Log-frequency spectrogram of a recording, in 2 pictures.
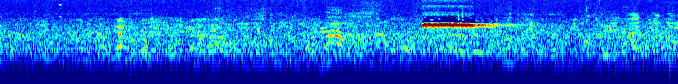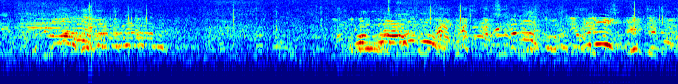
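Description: A crowd murmurs in the stands outdoors.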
